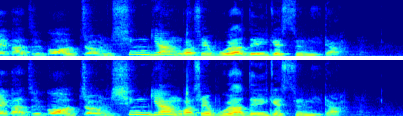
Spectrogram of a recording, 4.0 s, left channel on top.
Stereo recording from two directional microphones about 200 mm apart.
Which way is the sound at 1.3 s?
20° right (ahead or behind).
